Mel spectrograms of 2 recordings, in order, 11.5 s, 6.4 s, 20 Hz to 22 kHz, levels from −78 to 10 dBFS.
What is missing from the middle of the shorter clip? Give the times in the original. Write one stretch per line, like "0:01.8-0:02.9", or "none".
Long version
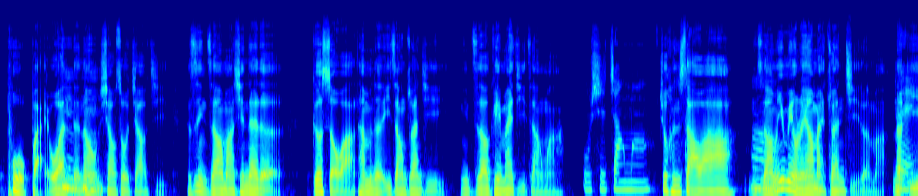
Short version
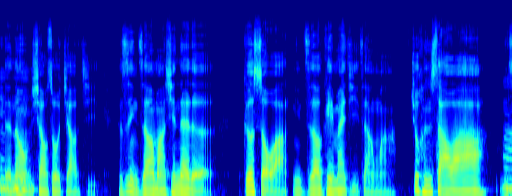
0:04.4-0:05.7
0:07.2-0:08.2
